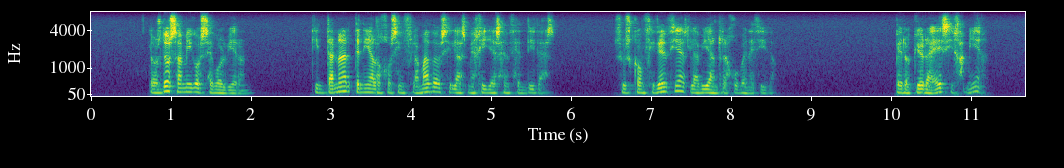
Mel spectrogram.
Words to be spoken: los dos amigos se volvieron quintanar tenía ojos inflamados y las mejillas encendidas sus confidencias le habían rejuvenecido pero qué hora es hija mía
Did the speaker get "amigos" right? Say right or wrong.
right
